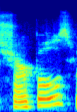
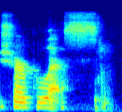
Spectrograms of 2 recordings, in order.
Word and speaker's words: Sharples: Yeah, no, you said my name right, yeah, but my last name is, everybody thinks it's Sharples, which is because of how it's spelled, and it's actually Sharpless.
